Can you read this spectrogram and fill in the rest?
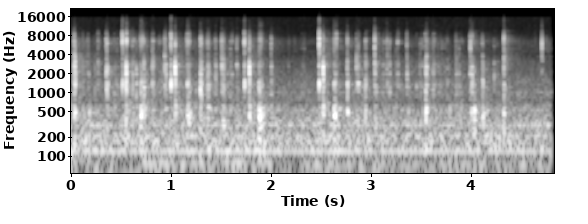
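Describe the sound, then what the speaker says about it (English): A password is typed on a computer keyboard, a close run of brisk, uneven key clicks that continues without pause and without any voice. "I'm just gonna erase this here and I'm gonna type it again just to make sure that I can type it every"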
